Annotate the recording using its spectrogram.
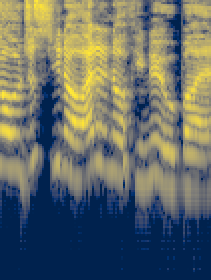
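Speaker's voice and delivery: play-acted breezy, unbothered, nonchalant offhand tone. Retelling what Deacon says about being a Nazi vampire: imitating Deacon, nonchalant. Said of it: "so nonchalant about it".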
